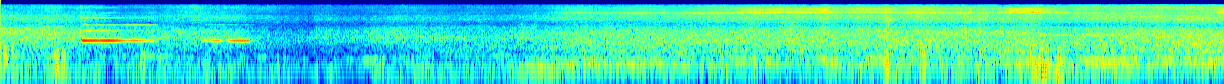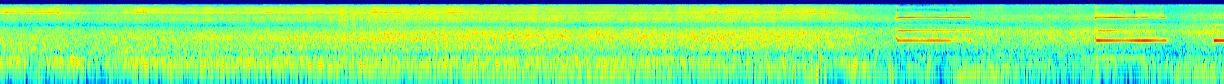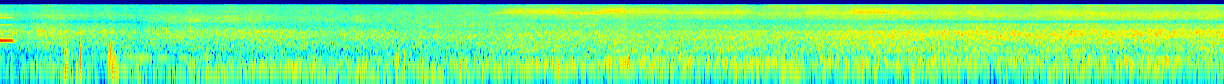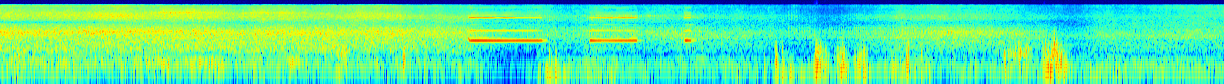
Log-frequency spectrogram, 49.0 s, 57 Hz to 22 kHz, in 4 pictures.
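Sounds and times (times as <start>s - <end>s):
loader engine running under load: 0.0s - 48.9s
backup alarm beeping: 0.8s - 2.6s, 23.2s - 24.7s, 41.4s - 43.8s.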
